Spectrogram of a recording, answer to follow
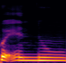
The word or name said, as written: kuè'è nùù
